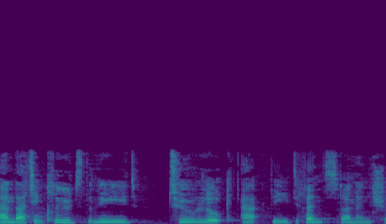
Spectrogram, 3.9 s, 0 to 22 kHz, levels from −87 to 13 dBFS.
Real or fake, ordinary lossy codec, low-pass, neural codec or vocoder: fake; none; 7.2 kHz; codec, 16 kHz, 16 kbps, FreqCodec, smaller model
